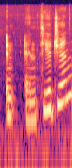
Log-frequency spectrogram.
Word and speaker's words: entheogen: An entheogen?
